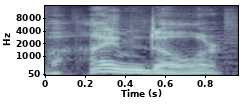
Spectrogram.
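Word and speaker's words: Heimdallr: Empire imperial capital of heimdaller I'm I'm dollar huh Heim dollar is is that right Heimdall the the r is is silent Heim dog okay thank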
